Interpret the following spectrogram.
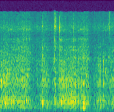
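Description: Faint chewing of a mouthful of powdery cornstarch: a few soft clicks and crunches, spaced about half a second apart.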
